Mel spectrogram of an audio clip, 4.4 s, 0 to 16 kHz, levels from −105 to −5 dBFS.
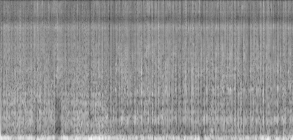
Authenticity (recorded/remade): remade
